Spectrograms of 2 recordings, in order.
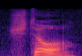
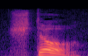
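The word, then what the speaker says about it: что: And this word is pronounced shto, shto.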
